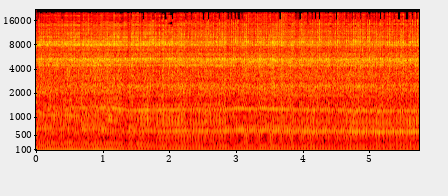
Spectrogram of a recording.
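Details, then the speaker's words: Small handheld two-stroke leaf blower at full choke after purging: flat droning at one speed with slight wavering, never climbing in pitch; rough running, won't rev. Owner suspects the carburetor and plans to take it apart. "It's no good. Alright, it's no good. I'm gonna have to take the carburetor apart and see what's going on with it."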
